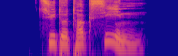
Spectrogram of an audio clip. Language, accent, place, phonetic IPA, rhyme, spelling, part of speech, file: German, Germany, Berlin, [ˌt͡sytotɔˈksiːn], -iːn, Zytotoxin, noun, De-Zytotoxin.ogg
- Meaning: cytotoxin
